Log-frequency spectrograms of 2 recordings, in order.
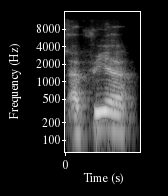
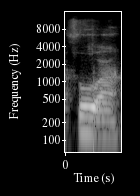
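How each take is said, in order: First: The middle vowel sounds like 'ee'. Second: The middle vowel sounds like 'oo'. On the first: The speaker calls it right. "So it's Afia Adu" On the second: The speaker calls it wrong. "I keep saying A F U A, Afua"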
